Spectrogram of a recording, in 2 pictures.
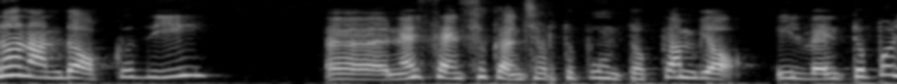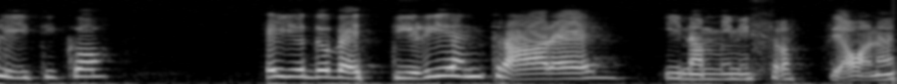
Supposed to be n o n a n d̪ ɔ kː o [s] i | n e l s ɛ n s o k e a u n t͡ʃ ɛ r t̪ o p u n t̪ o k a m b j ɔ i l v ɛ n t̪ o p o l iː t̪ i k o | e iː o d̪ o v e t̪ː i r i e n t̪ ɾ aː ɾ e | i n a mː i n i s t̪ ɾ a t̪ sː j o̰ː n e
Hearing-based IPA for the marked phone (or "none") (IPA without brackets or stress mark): z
